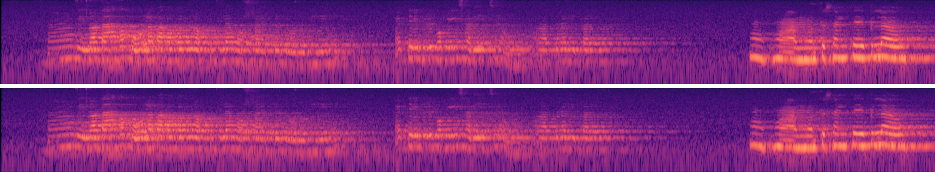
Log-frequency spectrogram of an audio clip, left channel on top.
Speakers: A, in the centre; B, on the left.
A: ହୁଁ ଦିନଟାଙ୍କ କୋହଲା ପାଗ କରିକି ରଖିଥିଲା ବର୍ଷା ଏତେ ଜୋରରେ ବି ହେଇନି ଏ ଫିରି ଫିରି ପକେଇକି ଛାଡ଼ିଯାଇଛି ଆଉ। ରାତିରେ ହେଇପାରେ।
B: ଓହୋ ଆମର ତ ସେମିତି ହେଇଥିଲା ଆଉ।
